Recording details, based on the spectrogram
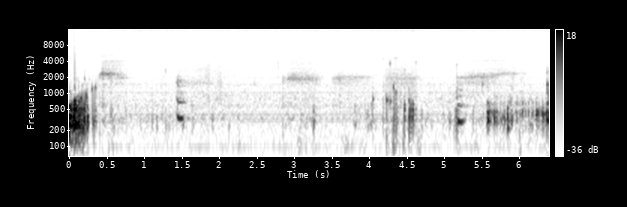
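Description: Irregular gurgling and low groaning rumbles from the abdomen, loudest toward the end; active bowel sounds, or stomach growling.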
